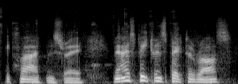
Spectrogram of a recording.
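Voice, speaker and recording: An actor in a radio thriller playing a suave, cunning gentleman, coolly menacing, with measured, formal, ironically polite speech. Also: medium pitch, expressive, natural voice. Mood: controlled, businesslike. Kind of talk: 1940s radio thriller acting. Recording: noisy old radio drama recording.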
